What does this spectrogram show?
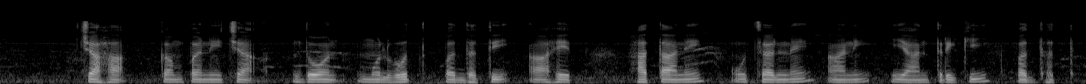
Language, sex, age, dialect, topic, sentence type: Marathi, male, 18-24, Northern Konkan, agriculture, statement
